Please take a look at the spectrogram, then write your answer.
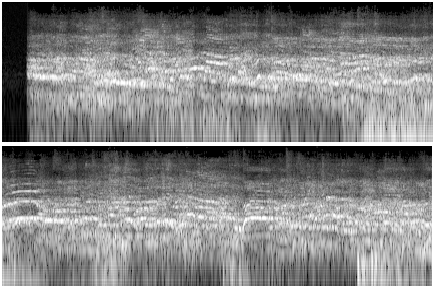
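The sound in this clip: Happy chatter from a large group of people who have just learned buses are coming to take them home, many overlapping voices with chuckles and laughs, steady and fairly loud throughout.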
